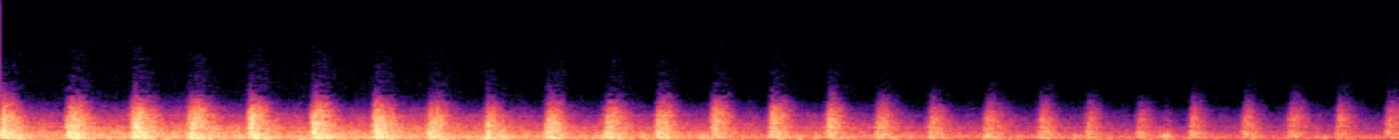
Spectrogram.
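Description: A steam train chugs as it pulls away after its whistle has blown, a steady rhythm of hissing puffs, about three per second, gradually softening toward the end. No voices.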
